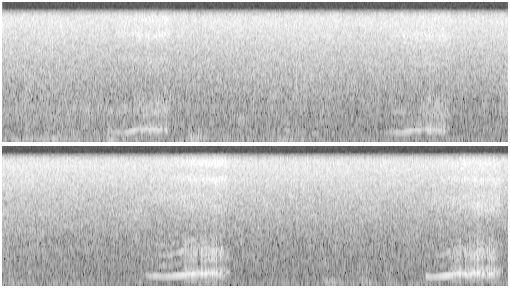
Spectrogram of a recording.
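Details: Male pet cat snoring loudly while asleep indoors. He always snores when sleeping. Throaty snores come roughly every two and a half seconds, each ending in a rising, whistled nasal tone, with soft breathy rasping between them.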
